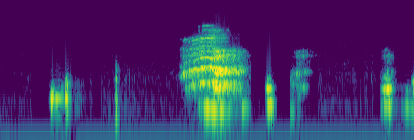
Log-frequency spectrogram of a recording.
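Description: Several short vocal sounds, the loudest a drawn-out call about two seconds in, with brief shorter sounds before and after it.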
